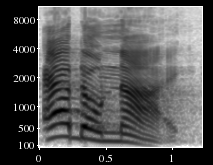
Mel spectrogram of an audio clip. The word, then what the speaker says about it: Adonai: And so now this guy, Adonizedek, that first part of his name when you take it away from the Zedek part, can be pronounced and used as Adonai.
